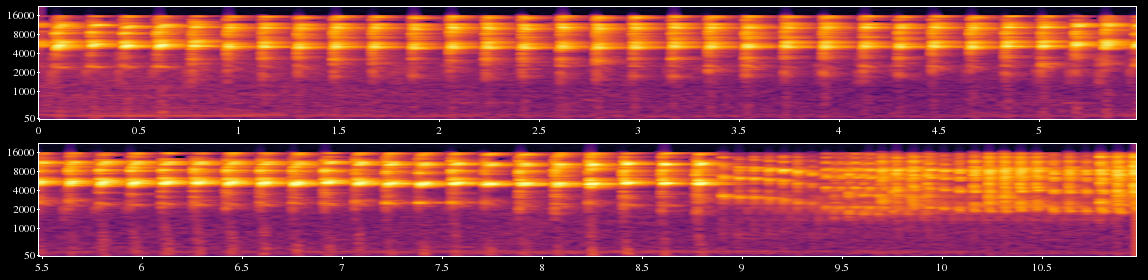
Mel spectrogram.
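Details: Lovebird ngekek panjang, a long continuous call meant to provoke other lovebirds into answering: rapid, evenly pulsed shrill chattering, about three notes a second, running unbroken, turning rougher and buzzier near the end.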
